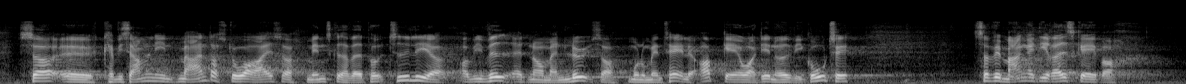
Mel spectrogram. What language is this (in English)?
Danish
